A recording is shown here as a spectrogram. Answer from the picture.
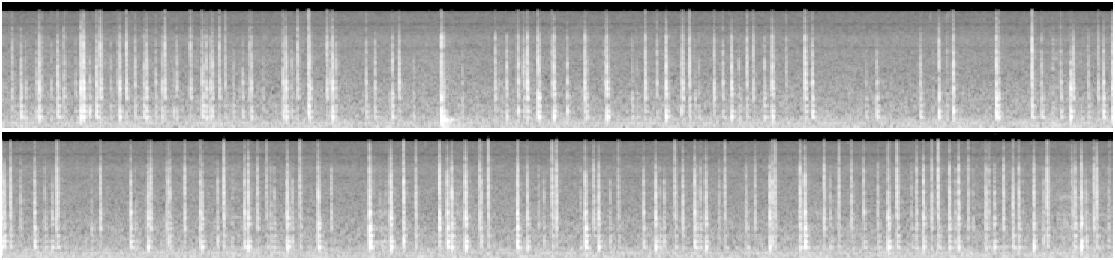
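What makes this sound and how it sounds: Long nails tap rapidly on the side of a hollow, red-pink cylindrical Restorex plastic hair care bottle held in the hands. Dozens of quick, dry, bright clicks patter in uneven bursts for about fifteen seconds, each one dying instantly with no ring, over a faint steady low hum.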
